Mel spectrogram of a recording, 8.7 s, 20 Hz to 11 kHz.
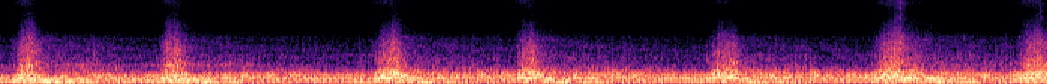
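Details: Suzuki SV650 V-twin self-built project starting up after rebuild: steady rumble with sharp throttle blips about every 1.5 seconds, revving cleanly and returning evenly; sounds healthy, normal revving.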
